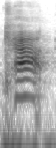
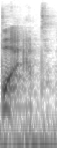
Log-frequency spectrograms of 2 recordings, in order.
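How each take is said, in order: First: The word begins with a k sound. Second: The word begins with a d sound. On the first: The speaker calls it right. "that k sound" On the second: The speaker calls it wrong. "instead of a d sound"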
